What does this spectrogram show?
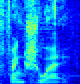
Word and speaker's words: feng shui: Yeah, feng shui. Yeah. I was going to say, you don't know what that is? Well, no, you didn't say it wrong, and you just didn't hear it right.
